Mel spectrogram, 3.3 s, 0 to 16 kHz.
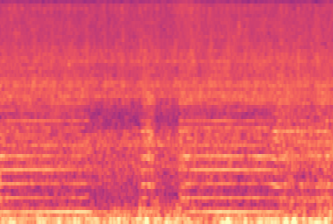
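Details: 2014 Jeep Wrangler Rubicon Unlimited, 4000 miles, bought new four months ago, creeping on incline: low tuneful brake groan cutting in and out; dealer twice said normal, cause not pinned down.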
